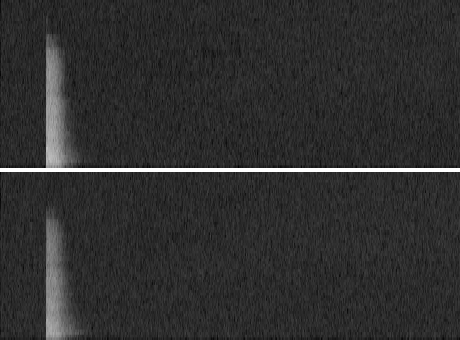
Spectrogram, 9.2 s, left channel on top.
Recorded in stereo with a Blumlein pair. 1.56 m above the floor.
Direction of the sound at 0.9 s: 25° left.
